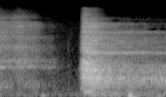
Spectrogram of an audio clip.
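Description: A man breathing out into a close microphone between words: a breath trails off, a short gap, then a sigh starts suddenly about a second in and slowly fades.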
